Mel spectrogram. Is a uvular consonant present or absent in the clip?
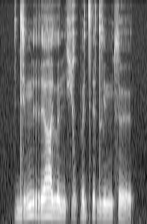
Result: absent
